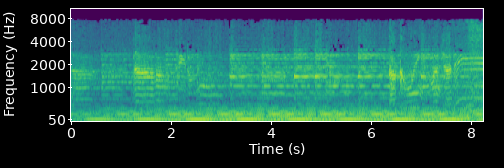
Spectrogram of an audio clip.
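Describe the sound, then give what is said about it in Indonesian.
Music plays continuously in an office workroom, a steady, pulsing bass beat under bright melodic lines, fairly loud, with no one talking over it. “Iya, terdengar suara musik yang menyala.”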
